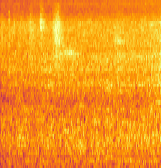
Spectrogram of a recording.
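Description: Steady, fairly loud rumbling background noise with no distinct events, slightly swelling toward the end.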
